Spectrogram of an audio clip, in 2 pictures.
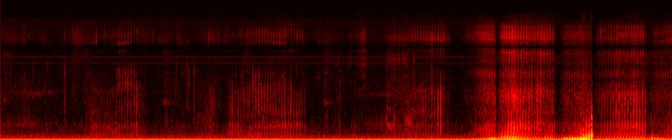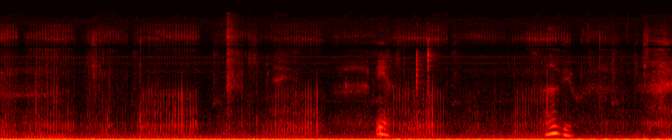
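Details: A cat named Mia purrs while cleaning herself, a steady low rumbling purr running throughout, swelling louder around the middle, with faint soft voices murmuring nearby.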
